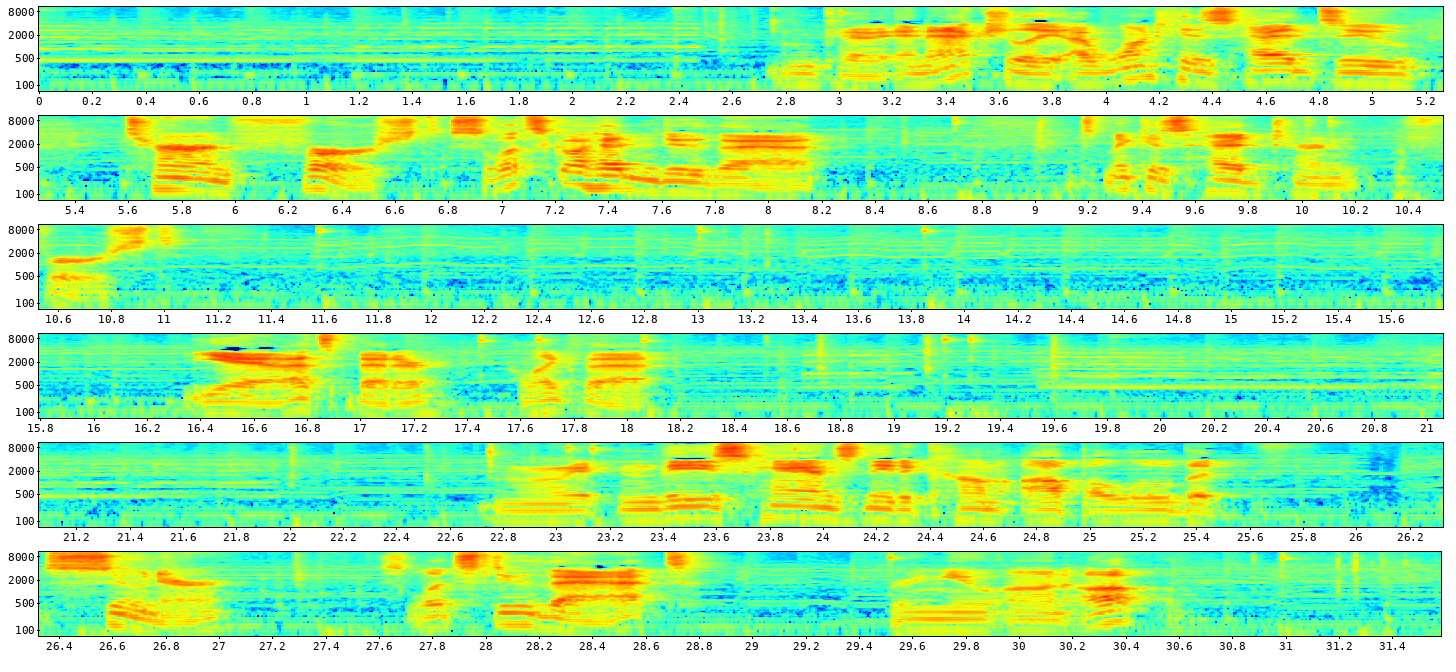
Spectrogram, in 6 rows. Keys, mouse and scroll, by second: 3.0-8.7 drag, 3.0 space, 9.6 Left, 10.1 right click, 11.5-13.0 drag, 13.8-17.4 drag, 17.6 click, 18.5 space, 19.2 click, 19.2 space, 19.4 space, 22.7 space, 23.1 right click, 23.9-26.5 drag, 27.2 Left, 29.5-31.0 drag.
